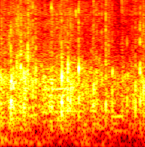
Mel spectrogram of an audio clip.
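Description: A brief burst of audience applause at a Catholic talk on faith, steady clapping from many hands filling the whole moment with no voices on top.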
